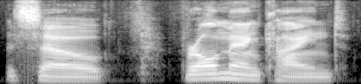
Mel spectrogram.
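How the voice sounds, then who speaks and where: Deep-voiced man in casual film talk. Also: slow, clean tone, dry recording, clean studio sound. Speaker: podcast co-host reviewing films.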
